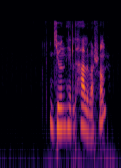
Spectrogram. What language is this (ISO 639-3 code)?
swe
